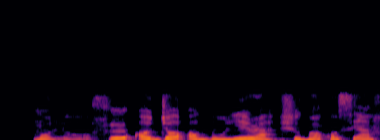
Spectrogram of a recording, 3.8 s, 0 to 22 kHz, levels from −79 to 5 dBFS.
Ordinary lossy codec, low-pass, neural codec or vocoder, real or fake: none; 7.2 kHz; codec, 16 kHz, 2 kbps, FunCodec, trained on Chinese and English, 25 frames a second; fake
